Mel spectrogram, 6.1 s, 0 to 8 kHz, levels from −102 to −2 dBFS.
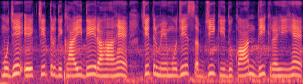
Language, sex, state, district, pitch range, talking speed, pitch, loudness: Hindi, female, Madhya Pradesh, Katni, 200-240 Hz, 160 wpm, 210 Hz, -17 LUFS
